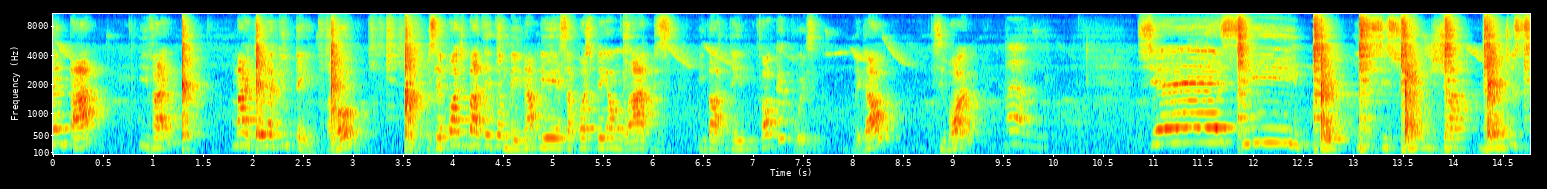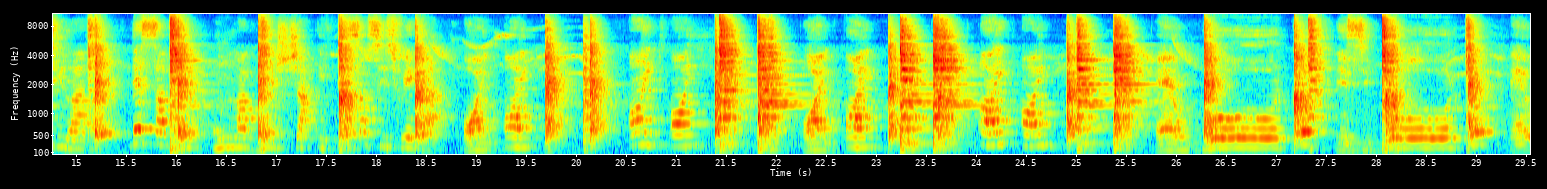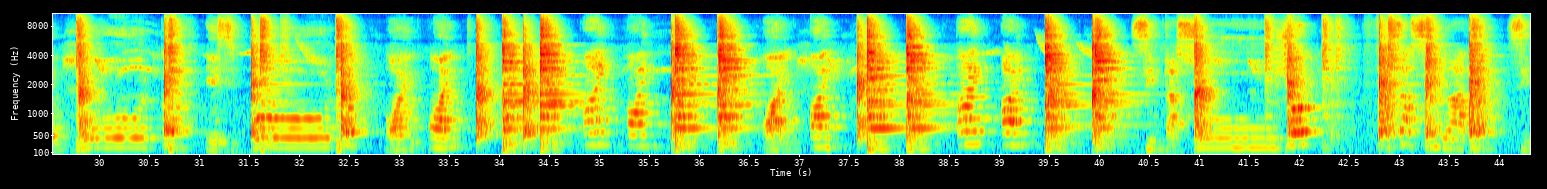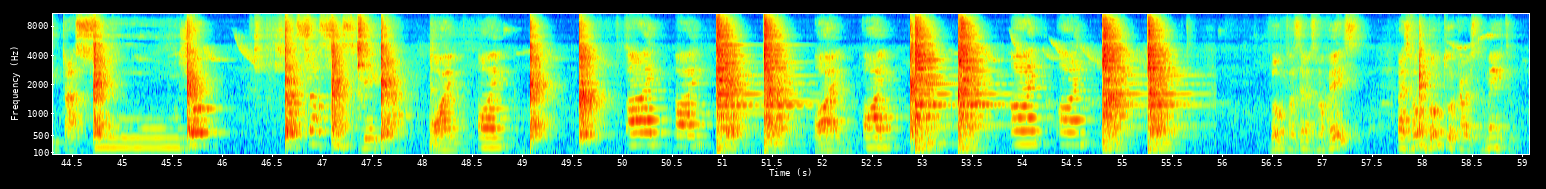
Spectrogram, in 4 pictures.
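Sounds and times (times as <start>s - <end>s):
children's song sung: 10.9s - 55.6s
pots and pans drummed: 11.8s - 18.7s, 21.4s - 22.3s, 23.1s - 24.0s, 24.9s - 26.5s, 27.2s - 30.0s, 30.6s - 32.7s, 33.8s - 34.9s, 35.7s - 36.6s, 37.6s - 38.6s, 39.4s - 44.0s, 50.9s - 52.0s, 52.9s - 53.9s, 54.8s - 56.0s.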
